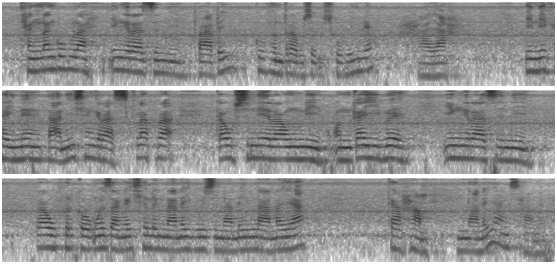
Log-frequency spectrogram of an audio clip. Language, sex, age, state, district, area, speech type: Bodo, female, 60+, Assam, Kokrajhar, rural, spontaneous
